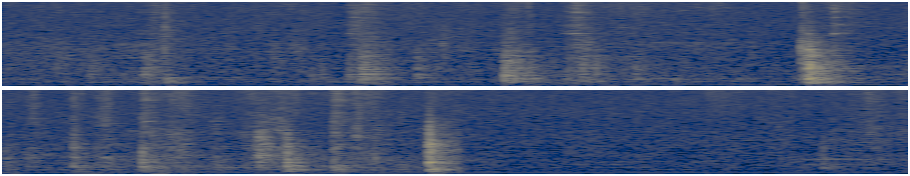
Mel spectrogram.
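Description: Hands kneading Danish pastry dough in a glass mixing bowl: irregular squishes and soft knocks of the bowl on the countertop, about nine in all, the loudest about four seconds in, stopping about seven seconds in.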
